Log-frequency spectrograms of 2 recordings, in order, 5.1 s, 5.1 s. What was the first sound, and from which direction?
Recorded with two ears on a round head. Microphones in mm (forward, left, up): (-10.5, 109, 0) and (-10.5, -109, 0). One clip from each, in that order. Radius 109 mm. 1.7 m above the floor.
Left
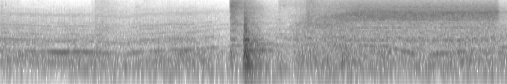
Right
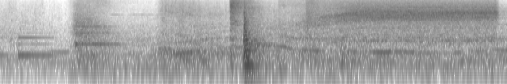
Sawing, 25° right (ahead or behind).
